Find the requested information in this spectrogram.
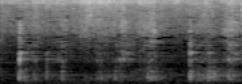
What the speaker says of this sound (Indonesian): Kita oseng sebentar.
